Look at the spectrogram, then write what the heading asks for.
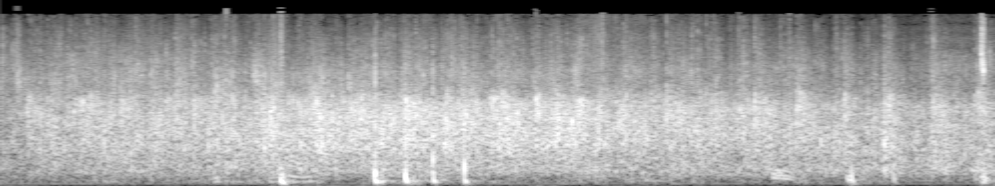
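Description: A crowd applauds steadily for several seconds, a dense wash of overlapping claps with a few sharper individual slaps standing out, holding an even loudness throughout with no voices.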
